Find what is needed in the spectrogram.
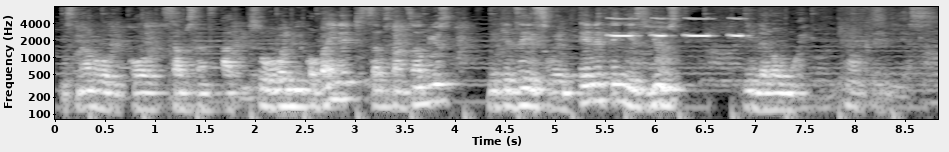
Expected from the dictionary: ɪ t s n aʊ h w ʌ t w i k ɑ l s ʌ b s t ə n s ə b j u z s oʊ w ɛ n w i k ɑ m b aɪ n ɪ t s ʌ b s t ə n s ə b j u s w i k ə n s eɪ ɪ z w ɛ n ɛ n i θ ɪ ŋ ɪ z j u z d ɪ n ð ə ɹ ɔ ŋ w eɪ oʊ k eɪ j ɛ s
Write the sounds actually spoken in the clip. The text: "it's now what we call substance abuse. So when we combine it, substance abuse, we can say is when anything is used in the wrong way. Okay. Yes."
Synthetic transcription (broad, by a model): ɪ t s n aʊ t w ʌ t w i k ɑ l s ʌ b s t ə n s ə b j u s oʊ w ɛ n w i k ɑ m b aɪ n ɪ t s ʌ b s t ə n s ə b j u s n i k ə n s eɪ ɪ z w ɛ n ɛ n i θ ɪ ŋ ɪ z j u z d ɪ n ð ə l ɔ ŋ w eɪ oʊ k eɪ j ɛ s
